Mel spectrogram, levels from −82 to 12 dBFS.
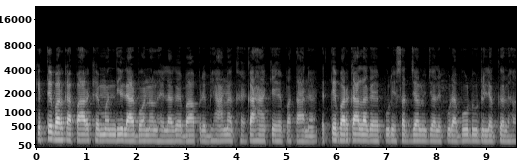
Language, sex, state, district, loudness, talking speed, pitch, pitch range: Hindi, male, Bihar, Samastipur, -19 LUFS, 200 wpm, 130 Hz, 125-135 Hz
